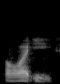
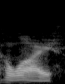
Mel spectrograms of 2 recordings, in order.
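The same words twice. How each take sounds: First: A glottal break separates the last two vowels. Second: The last two vowels run together without break. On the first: The speaker is trying to say it the local way. "with the break between the two I's, the Okina" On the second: The speaker is not trying to say it the local way. "If I just say Hawaii"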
